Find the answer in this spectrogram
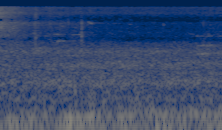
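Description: Near silence: faint outdoor background with a low rumble.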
